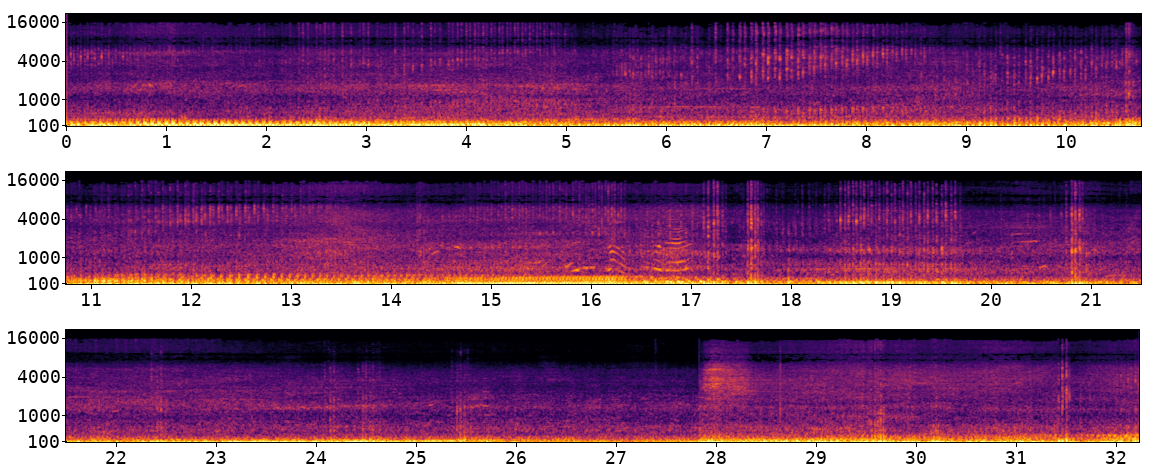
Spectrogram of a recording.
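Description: Harley-Davidson V-twin motorcycles riding past at low speed one after another, their engines rumbling steadily.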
